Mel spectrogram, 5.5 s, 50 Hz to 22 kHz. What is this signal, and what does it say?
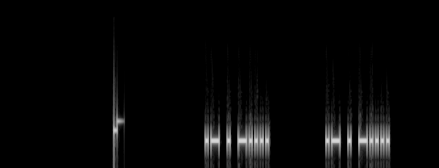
Morse code, heard as a keyed tone, about 34 wpm, 700 Hz. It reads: AE6 AE6
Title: USA Call Sign Prefixes - Repeated 2x - 35wpm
